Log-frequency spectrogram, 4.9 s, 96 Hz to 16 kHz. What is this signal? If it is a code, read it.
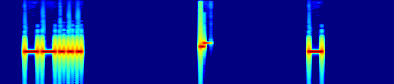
Morse code, heard as a keyed tone, about 22 wpm, 700 Hz. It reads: 7 T
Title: Common Cut Numbers - 1-Digit 22wpm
